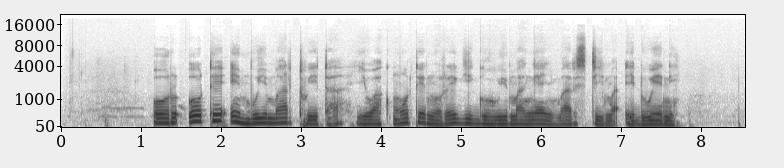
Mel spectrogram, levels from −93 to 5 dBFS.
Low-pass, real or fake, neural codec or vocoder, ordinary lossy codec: 19.8 kHz; fake; autoencoder, 48 kHz, 128 numbers a frame, DAC-VAE, trained on Japanese speech; MP3, 96 kbps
